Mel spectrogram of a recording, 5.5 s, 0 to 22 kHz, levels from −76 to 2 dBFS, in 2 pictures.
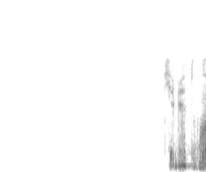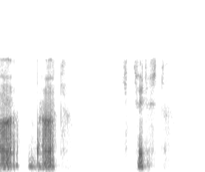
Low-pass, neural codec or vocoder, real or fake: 5.4 kHz; autoencoder, 22.05 kHz, a latent of 192 numbers a frame, VITS, trained on one speaker; fake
